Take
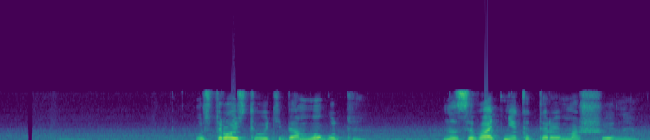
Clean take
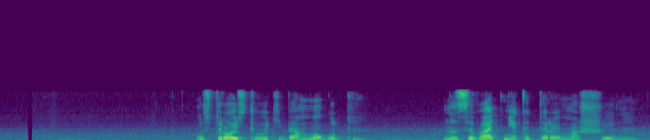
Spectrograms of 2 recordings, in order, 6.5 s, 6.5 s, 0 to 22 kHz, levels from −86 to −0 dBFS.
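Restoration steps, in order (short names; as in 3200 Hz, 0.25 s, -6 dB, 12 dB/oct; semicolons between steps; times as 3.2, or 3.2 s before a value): clip repair -12 dBFS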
